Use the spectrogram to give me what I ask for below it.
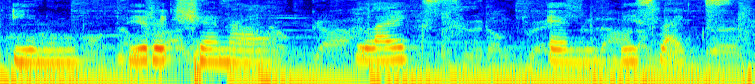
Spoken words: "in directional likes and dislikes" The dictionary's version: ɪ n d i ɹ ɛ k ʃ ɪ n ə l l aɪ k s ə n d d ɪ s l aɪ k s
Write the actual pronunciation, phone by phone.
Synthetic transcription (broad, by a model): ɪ n d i ɹ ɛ k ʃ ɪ n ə l l aɪ k s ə n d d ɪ s l aɪ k s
